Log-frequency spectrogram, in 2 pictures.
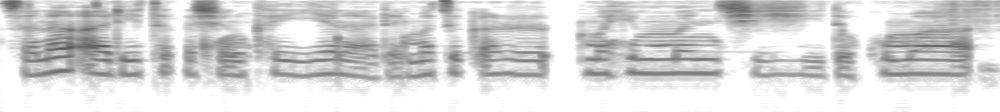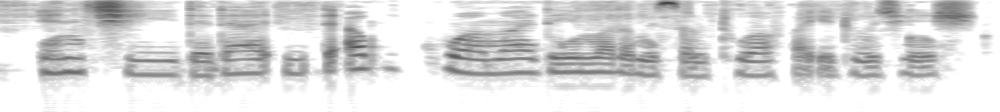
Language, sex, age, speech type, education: Hausa, female, 30-45, spontaneous, tertiary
